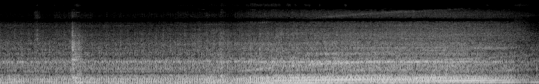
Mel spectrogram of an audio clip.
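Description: Steady diesel idle with a rhythmic puffing tick, around four per second, riding on the exhaust note; that points to an exhaust leak.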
